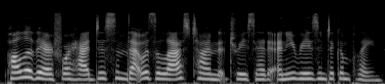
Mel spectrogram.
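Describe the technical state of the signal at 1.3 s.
Damaged data in the compressed stream at 1.28 s: corrupted bytes make the decoder misread a frame and lose sync, producing a brief chirp, squawk, click or short hole in the speech.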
